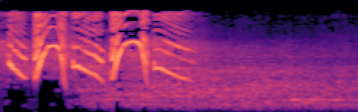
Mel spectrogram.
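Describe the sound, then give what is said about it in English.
Marley, a full-size schnauzer dog, chews a squeaky toy at a wedding, squeezing it in quick bursts: three or four high, rubbery squeals with rising and falling pitch, loud, then trailing off into a soft rustling background. “Just at that moment, Marley broke free, came bounding into the wedding, a squeaky toy between his jaws, loudly doing this.”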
